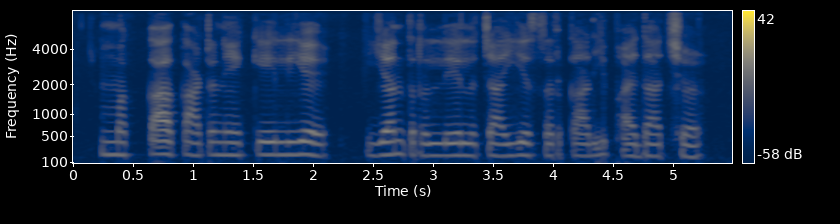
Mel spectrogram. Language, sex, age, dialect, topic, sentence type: Maithili, female, 31-35, Angika, agriculture, question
